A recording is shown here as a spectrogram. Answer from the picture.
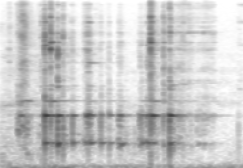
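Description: Pump top of an Eagle oil can being unscrewed from the can body: a quick run of small metal clicks and scrapes from the threads, with the metal ringing in a steady tone through them.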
